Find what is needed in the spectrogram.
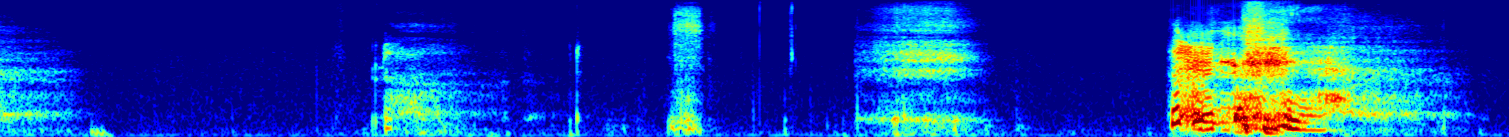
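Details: Someone trying hard to stay quiet: several short, muffled sneeze bursts ending in a louder, fuller sneeze; repeated stifled sneezes.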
